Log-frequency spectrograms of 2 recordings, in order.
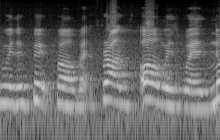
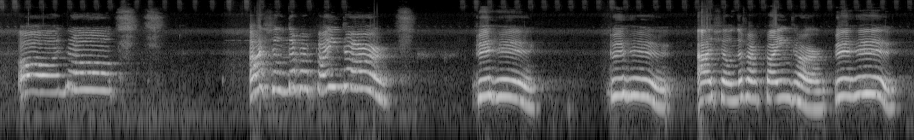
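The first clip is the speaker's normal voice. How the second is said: wailing, pitched-up, blubbering boo-hoo sobbing; 5 semitones higher than usual. Despairing of ever finding a lost wife: crying. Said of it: "Why are you crying?".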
